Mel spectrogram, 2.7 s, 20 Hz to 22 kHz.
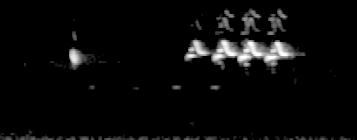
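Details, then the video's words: Ortolan bunting singing on 28 May 2024: one clear high note, then after a pause a short run of about five similar ringing notes repeated quickly at a steady pitch, against near silence. "Свежая садовая овсянка. Песня."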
